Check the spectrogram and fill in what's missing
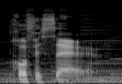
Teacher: words ending in an R sound, like professeur, sound a little more stretched out. · Term: Canadian French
